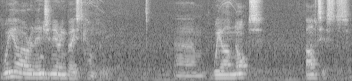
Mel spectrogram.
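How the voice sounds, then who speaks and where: A man's voice: mid-range voice, takes it slowly, darkish tone. Middle-aged Englishman in a roomy, distant recording. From England. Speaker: company owner and loudspeaker designer being interviewed. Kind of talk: reflective interview answers with anecdotes. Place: indoors at a trade show. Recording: roomy, distant mic, faint background noise.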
